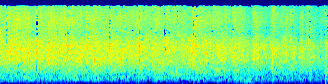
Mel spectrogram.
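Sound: audience applause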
